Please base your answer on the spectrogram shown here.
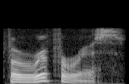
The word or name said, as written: ferriferous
